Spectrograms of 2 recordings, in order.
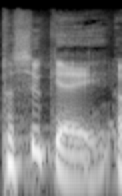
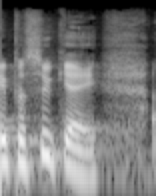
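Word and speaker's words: psuche (ψυχή): The Greek word for soul is pronounced, it's funny because in English we silence the P, but in Greek the P is pronounced. And so it's pronounced psuche, okay, psuche.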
